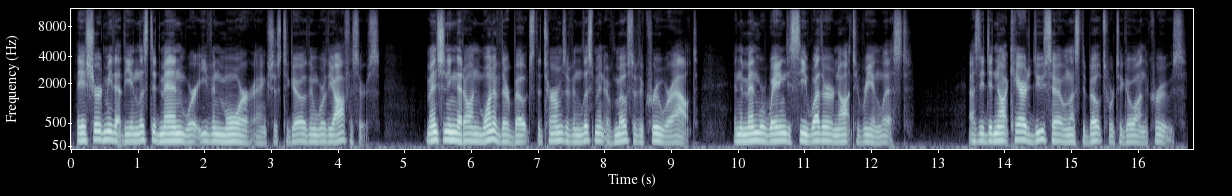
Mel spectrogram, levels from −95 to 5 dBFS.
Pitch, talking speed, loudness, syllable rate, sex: 130 Hz, 230 wpm, -17 LUFS, 6.0 syllables/s, male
